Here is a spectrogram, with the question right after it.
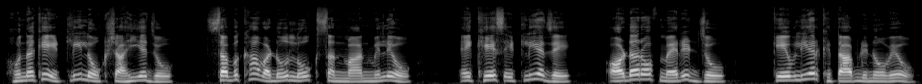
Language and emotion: Sindhi, neutral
